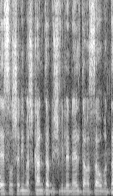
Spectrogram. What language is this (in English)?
Hebrew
